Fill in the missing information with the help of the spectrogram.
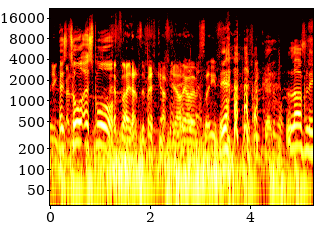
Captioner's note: laughs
